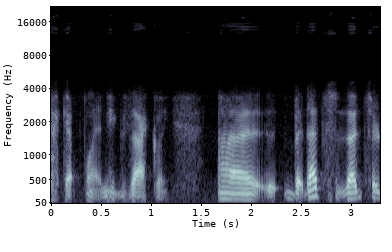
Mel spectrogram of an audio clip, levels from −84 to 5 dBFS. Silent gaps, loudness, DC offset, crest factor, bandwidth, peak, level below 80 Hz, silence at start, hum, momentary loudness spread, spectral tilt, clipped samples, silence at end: none; -20 LUFS; under 0.1%; 20 dB; 15.5 kHz; 0 dBFS; -58 dBFS; 0 s; none; 12 LU; -9.5 dB/octave; under 0.1%; 0 s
